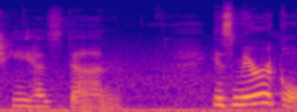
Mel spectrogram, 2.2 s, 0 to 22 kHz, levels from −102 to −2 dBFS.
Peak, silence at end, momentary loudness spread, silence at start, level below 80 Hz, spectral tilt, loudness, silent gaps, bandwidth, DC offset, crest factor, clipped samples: -12 dBFS; 0 s; 23 LU; 0 s; -46 dBFS; -5.5 dB/octave; -28 LUFS; none; 18 kHz; under 0.1%; 18 dB; under 0.1%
